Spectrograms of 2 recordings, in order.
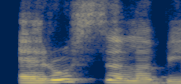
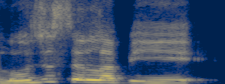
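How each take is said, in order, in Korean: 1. 이 이름은 'Eros'처럼 들리는 소리로 시작해요. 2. 이 이름은 'Rose'처럼 들리는 소리로 시작해요. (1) "알 발음을 하는 게 아니라 엘 발음을 해요" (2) "발음 그대로 읽으면 로즈셀라비"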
